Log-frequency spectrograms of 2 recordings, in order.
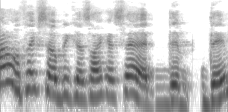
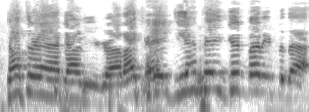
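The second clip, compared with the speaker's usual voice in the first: scolding parent; 7 semitones higher than usual. Pretend. Voicing a parent scolding a toddler.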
